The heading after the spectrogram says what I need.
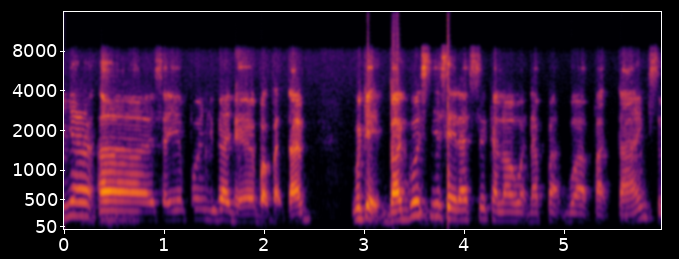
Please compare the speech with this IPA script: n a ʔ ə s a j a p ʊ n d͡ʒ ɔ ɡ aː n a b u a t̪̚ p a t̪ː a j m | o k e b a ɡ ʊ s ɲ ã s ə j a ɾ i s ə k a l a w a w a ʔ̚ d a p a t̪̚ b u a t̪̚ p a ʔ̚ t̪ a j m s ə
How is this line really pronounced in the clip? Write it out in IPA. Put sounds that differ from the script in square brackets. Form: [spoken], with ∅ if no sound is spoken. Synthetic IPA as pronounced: [ɲ] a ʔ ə s a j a p ʊ n d͡ʒ [u] ɡ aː [d] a b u a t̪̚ p a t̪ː a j m | o k e b a ɡ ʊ s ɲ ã s [a] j a ɾ [a] s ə k a l a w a w a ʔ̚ d a p a t̪̚ b u a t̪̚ p a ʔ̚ t̪ a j m s ə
